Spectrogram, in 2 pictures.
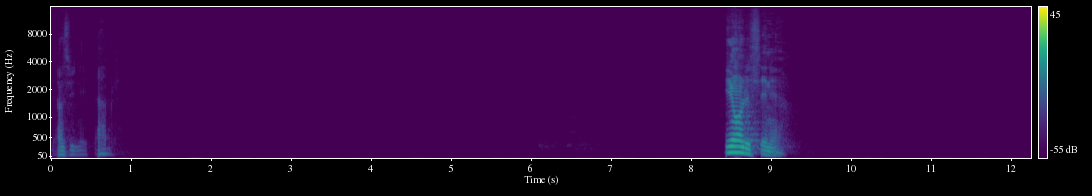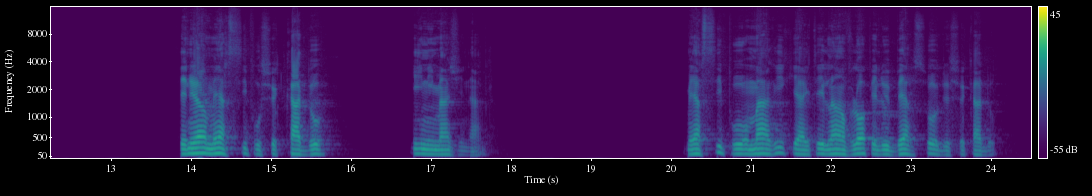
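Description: An elderly man speaks slowly and calmly through a microphone, with long pauses.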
